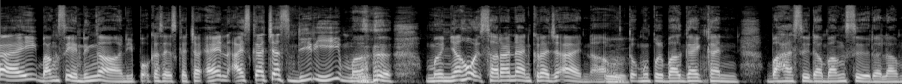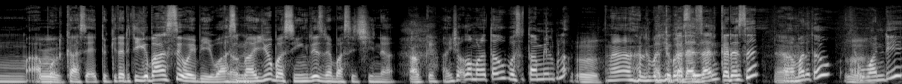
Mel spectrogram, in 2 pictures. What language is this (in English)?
Malay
